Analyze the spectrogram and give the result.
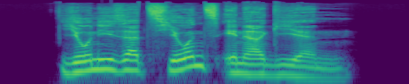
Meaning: plural of Ionisationsenergie
- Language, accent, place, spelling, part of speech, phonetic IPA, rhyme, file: German, Germany, Berlin, Ionisationsenergien, noun, [i̯onizaˈt͡si̯oːnsʔenɛʁˌɡiːən], -oːnsʔenɛʁɡiːən, De-Ionisationsenergien.ogg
